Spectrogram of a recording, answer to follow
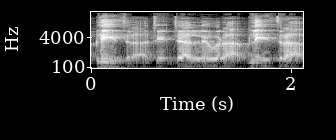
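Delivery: tearful, repetitive pleading; mock crying. Franklin begs unconscious Chinchan to get up, acted crying. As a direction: wail and beg through put-on sobs. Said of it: "ఎందుకు ఏడుస్తున్నావురా".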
